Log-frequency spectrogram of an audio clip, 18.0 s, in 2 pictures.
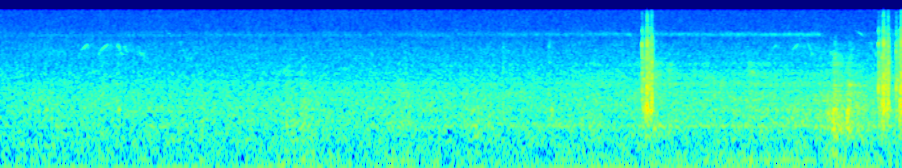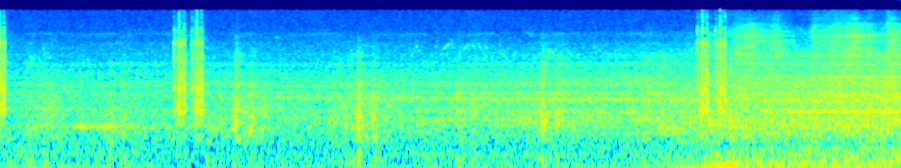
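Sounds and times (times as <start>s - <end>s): diesel railcar running: 5.6s - 18.0s
sharp wheel clicks: 8.8s - 9.1s.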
